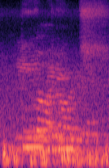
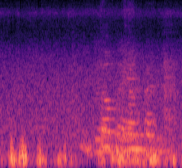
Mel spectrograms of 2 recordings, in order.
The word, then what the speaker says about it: the: अब before we start, pay attention to द will be pronounced as दी। कि द को दी कब बोलना है? इफ द next word starts with a vowel sound. जैसे क्या बोलोगे? दी ऑरेंज, द पेन।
